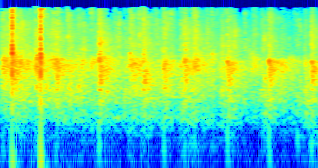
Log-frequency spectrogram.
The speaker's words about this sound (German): Und jetzt denke ich, das ist ein großer Applaus.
